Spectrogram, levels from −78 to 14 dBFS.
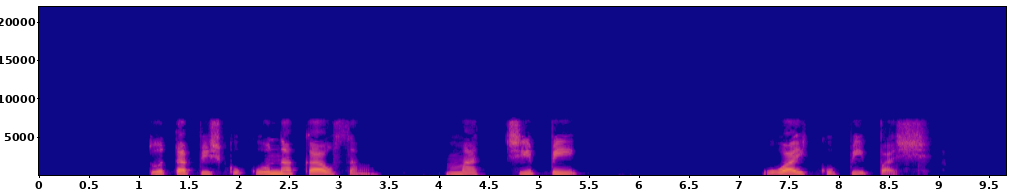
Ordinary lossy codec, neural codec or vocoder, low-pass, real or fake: Opus, 64 kbps; none; 7.2 kHz; real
